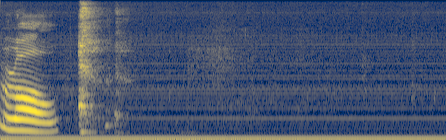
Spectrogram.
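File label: "low", spoken word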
